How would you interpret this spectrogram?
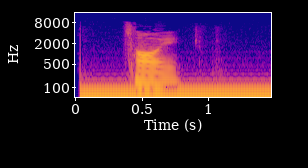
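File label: "tshoi~5", Teochew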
